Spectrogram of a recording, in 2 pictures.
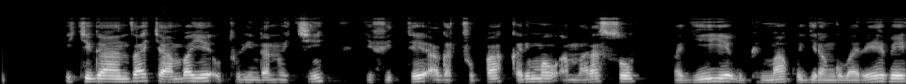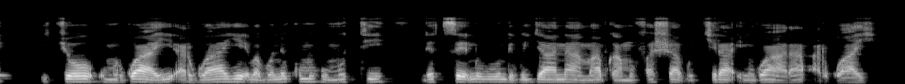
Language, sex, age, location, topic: Kinyarwanda, male, 18-24, Nyagatare, health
